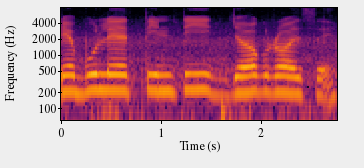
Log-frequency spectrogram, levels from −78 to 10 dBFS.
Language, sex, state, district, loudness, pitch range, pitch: Bengali, female, Assam, Hailakandi, -13 LUFS, 200-220 Hz, 215 Hz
